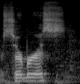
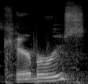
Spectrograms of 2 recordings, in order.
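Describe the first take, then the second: First: The word begins with a soft S sound. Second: The word begins with a hard K sound.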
